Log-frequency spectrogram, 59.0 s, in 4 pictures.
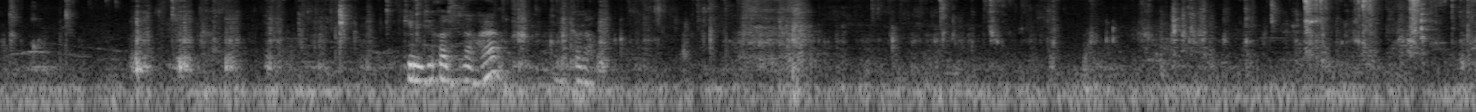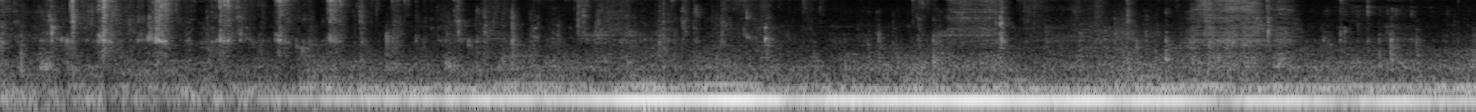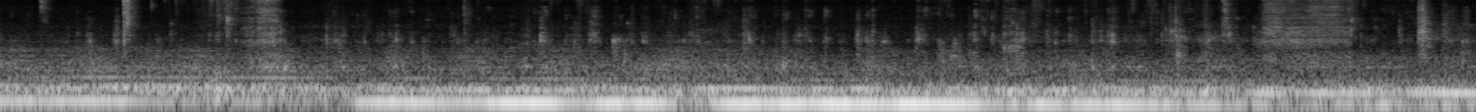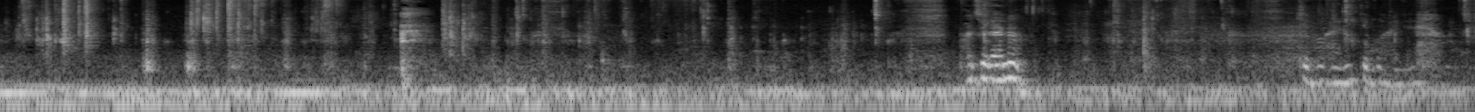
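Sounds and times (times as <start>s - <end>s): chewing with crunches and clicks: 0.0s - 59.0s
low rumble: 14.3s - 59.0s.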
